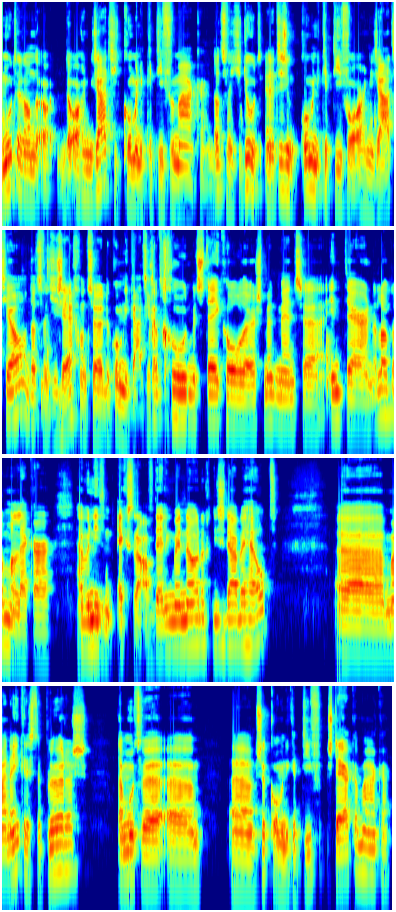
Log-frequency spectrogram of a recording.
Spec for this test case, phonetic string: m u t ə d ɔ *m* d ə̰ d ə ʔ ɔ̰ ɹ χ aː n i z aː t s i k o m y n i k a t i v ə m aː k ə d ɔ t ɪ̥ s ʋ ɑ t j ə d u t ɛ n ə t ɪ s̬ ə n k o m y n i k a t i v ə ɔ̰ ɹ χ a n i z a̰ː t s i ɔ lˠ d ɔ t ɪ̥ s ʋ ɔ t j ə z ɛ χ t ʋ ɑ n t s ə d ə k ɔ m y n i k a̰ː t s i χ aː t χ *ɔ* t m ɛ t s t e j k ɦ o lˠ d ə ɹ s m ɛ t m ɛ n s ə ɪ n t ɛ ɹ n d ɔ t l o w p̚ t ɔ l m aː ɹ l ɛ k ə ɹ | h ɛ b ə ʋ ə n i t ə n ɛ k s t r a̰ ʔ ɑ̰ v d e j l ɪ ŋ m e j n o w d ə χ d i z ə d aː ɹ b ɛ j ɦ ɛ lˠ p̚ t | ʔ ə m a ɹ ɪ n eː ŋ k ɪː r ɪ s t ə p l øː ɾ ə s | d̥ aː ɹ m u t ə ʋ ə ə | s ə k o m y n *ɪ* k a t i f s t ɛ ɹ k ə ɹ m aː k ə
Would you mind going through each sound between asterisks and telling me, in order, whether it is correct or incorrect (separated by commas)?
incorrect, incorrect, incorrect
